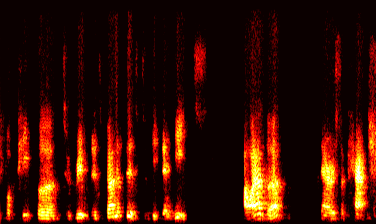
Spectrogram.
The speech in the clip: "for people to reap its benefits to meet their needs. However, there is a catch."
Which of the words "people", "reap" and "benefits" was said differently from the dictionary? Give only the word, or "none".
reap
